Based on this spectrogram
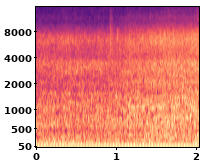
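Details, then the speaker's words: Square-body Chevy truck, GM Goodwrench 350 small-block crate motor with Edelbrock carburetor; deep, steady V8 rumble with even beat, no misses or knocks; runs really well. "I mean, seriously, it actually runs really well."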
